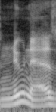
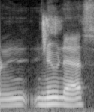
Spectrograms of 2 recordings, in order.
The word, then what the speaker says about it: Nunes: Tate versus Nunez, or Nunes, or Nunez, whatever they're wanting to call her. I heard three different names throughout that pay per view. I Um, believe Nunez is the proper pronunciation.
